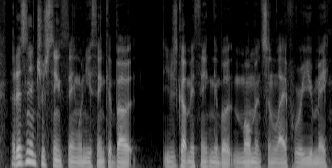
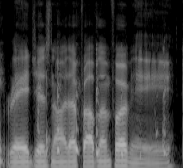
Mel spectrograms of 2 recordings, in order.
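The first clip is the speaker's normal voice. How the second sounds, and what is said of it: Flat robotic voice. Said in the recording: “That's my robot voice.”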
